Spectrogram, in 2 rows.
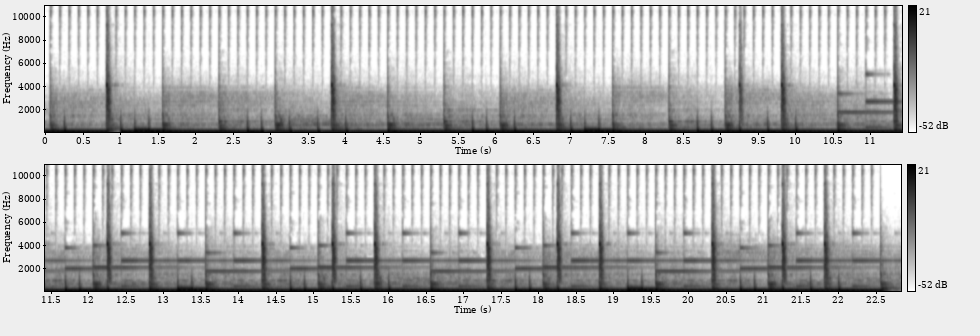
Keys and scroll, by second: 0.6 super+e, 1.1 super+e, 12.1 super+=, 12.2 super+=, 12.3 space, 12.4 space, 12.8 super+=, 13.2 super+=, 13.3 space, 14.9 super+i, 15.2 super+i, 15.3 super+u, 15.9 super+z, 16.2 shift+super+i, 16.3 super+u, 17.0 Return, 17.0 super+d, 17.1 super+-, 17.4 super+=, 22.1 super+-, 22.1 super+-, 22.2 super+=.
